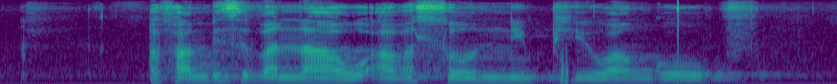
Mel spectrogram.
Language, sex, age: Tsonga, male, 24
